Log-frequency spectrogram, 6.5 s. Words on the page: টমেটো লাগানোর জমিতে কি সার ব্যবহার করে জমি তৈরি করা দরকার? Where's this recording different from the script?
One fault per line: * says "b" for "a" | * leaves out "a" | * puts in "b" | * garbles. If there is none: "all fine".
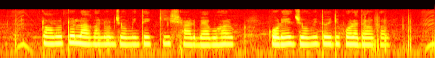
all fine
